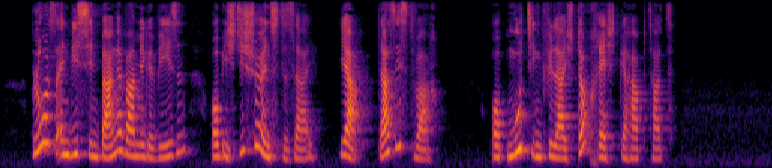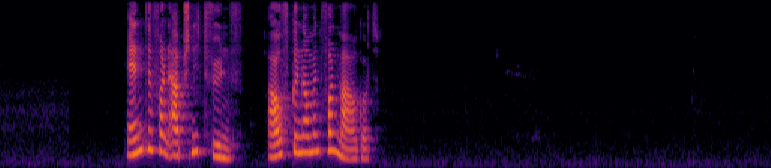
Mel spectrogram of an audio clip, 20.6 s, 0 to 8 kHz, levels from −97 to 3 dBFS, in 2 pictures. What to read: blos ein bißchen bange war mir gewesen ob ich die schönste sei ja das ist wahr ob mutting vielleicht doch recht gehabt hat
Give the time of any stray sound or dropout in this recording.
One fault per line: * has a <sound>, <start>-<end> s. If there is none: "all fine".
all fine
